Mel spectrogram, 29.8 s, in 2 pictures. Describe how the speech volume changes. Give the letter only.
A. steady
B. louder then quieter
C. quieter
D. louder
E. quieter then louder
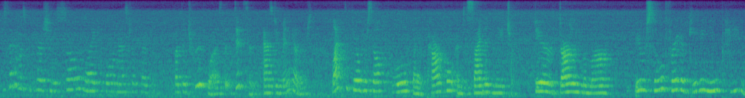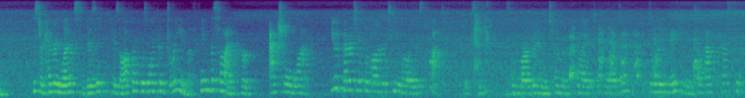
B.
